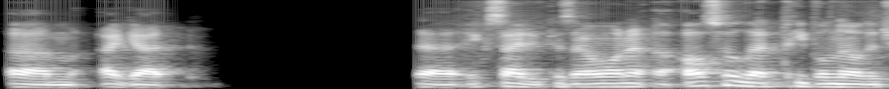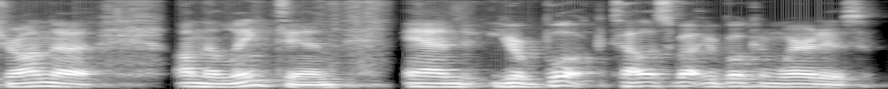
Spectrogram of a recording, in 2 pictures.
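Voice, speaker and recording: A man's voice: lowish voice, moderate pace, a little mellow. A man hosting a podcast interview, playful and jokey, with enthusiastic praise for his guest. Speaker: podcast host.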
